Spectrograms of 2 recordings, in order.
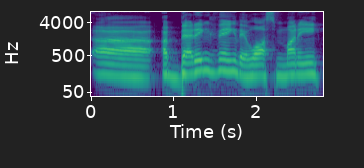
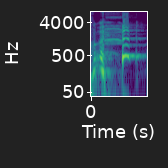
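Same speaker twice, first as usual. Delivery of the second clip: high laugh that catches the breath; choking laugh. Real, not acted. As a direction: laugh then choke on air.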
